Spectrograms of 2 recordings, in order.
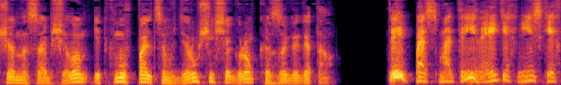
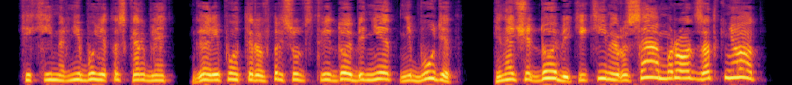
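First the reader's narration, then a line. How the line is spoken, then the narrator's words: High-pitched exclamation. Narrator (Russian): тонким голоском воскликнул Добби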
